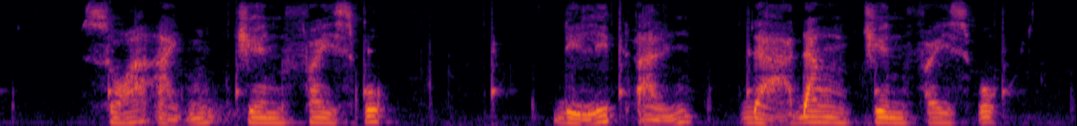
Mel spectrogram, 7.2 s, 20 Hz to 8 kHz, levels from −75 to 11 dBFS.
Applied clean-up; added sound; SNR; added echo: neural separator model SepFormer DNS4.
